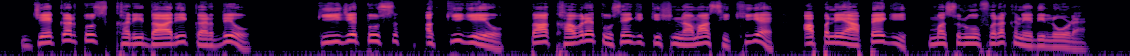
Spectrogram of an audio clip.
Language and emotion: Dogri, neutral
